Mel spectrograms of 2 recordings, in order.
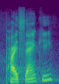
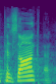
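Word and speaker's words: pysanka: I pronounced this wrong I think it's pronounced Panki who said oh figures Daniel knows Daniel knows everything I'm kidding Panka okay thank you Daniel so pisanka and it's a a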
